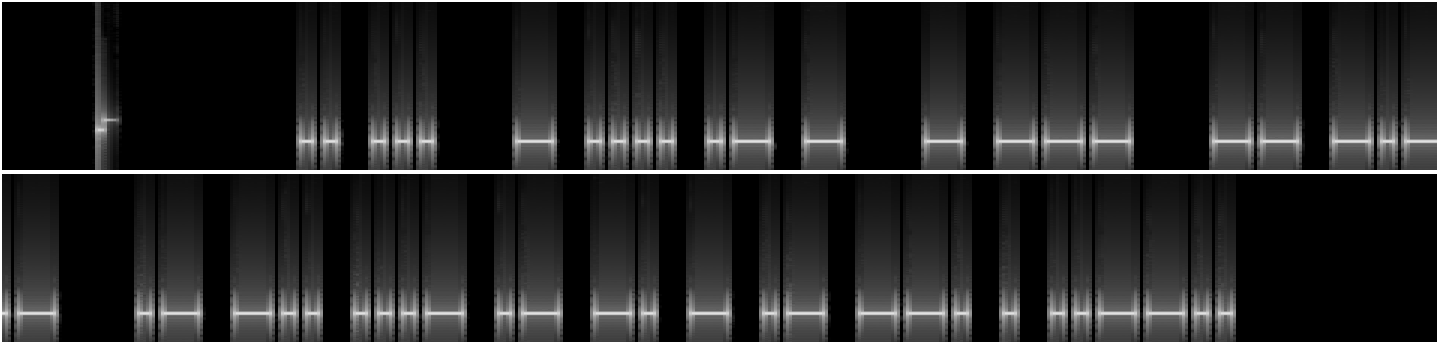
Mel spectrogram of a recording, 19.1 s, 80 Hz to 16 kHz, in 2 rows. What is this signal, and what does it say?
Morse code, heard as a keyed tone, about 14 wpm, 700 Hz. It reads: IS THAT TO MY ADVANTAGE?
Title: Sentences from Top 1000 Words - Review Part 6 - 15wpm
